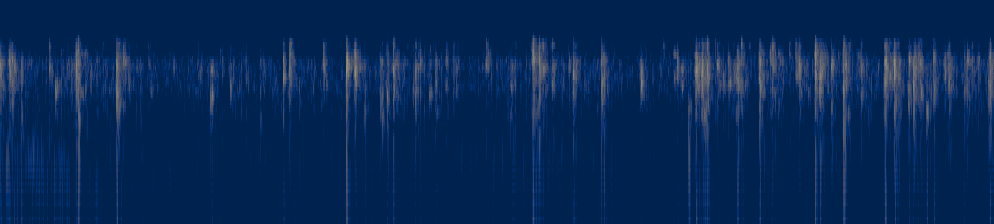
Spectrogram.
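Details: Wild boars in Hagen-Hohenlimburg, fed acorns collected by schoolchildren, smack loudly while eating because they like the food. Dense clicky, wet chewing smacks come in irregular bursts throughout, growing busier toward the end, with no other clear sounds.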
